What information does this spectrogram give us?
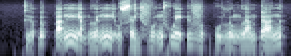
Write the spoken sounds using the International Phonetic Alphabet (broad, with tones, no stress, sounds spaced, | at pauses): k ɨ̰˧˨ ə̯ ɓ ə˦˥ p̚ ʔ a̰˧˥ n ɲ a̰˧˨ m l ə̰˧˥ n ɲ ə̰˧˥ w s ə˨˩ j v o̰˧˥ n k w e˧ ʔ ɨ˧ v ə˨˩ p̚ h w ṵ˧˨ l o̰˧˨ ŋ l a˨˦ m ɗ a˨˦ n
